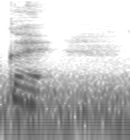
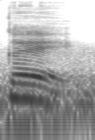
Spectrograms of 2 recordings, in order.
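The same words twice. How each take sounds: First: The consonant is said bare, with no vowel. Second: The consonant is followed by a short a vowel. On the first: The halant removes the inherent vowel. "हलंत लगा देंगे तो" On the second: The consonant carries its inherent vowel. "जब हम उसको बोलेंगे तो अ की आवाज़ आएगी पीछे"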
